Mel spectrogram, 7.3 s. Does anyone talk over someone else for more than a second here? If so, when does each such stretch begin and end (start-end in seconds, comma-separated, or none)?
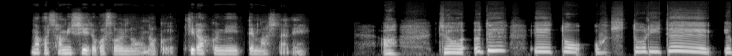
none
